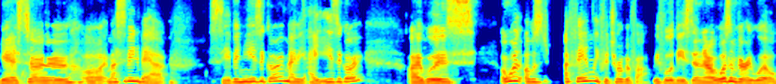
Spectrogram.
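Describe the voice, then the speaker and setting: A woman with an Australian accent speaks at a moderate pace in a high voice, leaving long, frequent pauses. The recording is very clean, with a silent background. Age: 50s. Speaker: YouTuber and eBay reseller. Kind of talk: podcast interview.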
